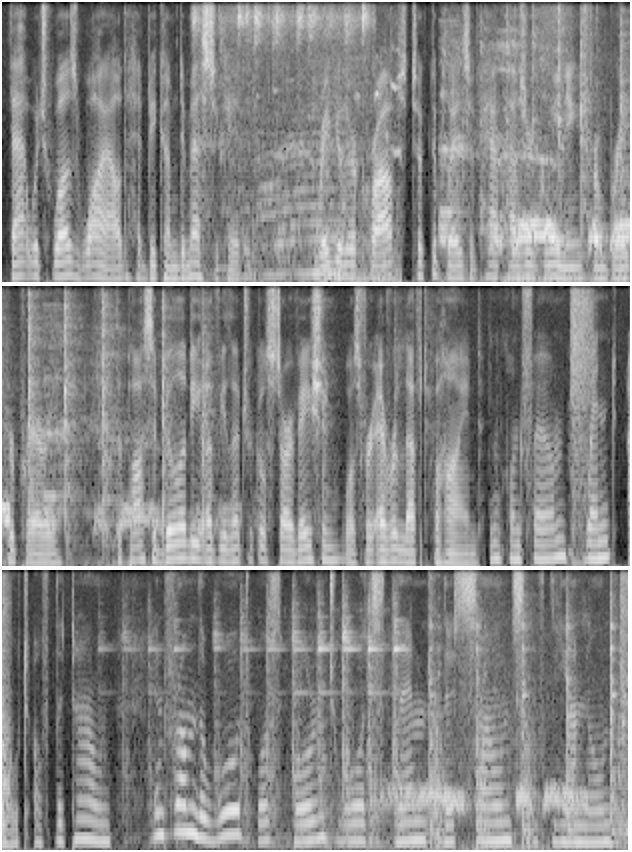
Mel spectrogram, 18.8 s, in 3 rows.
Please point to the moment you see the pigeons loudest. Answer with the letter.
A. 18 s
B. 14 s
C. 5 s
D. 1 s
C.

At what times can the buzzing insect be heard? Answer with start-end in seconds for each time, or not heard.
not heard.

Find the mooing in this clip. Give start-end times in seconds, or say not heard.
1.9-3.8.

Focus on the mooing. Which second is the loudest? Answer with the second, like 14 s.
3 s.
